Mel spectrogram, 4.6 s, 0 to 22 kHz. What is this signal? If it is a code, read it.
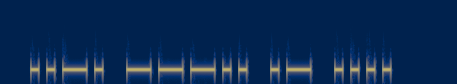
Morse code, heard as a keyed tone, about 15 wpm, 700 Hz. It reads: F8AH
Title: DXCC-100 Call Signs - 4 Characters - 15wpm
